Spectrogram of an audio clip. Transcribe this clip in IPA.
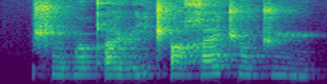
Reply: ʃ ẽ ʔ ũ qʼ e ɭ i t͡ʃʼ ɑ χ æ t͡ʃ õ t͡ʃ y

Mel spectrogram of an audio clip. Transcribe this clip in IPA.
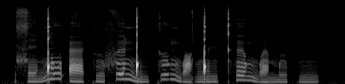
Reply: s e˩ ŋ͡ǃ u˥ ʔ æ˩ k ɯ˩ f ø˥ ŋ͡ǃ i˩ k ɯ˥ ŋʷ ɑ˩ ŋ͡ǃ y˩ kʰ ø˥ ŋʷ æ˩ m ɯ˩ p y˩

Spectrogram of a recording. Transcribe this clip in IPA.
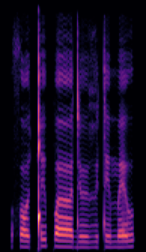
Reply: θ ɔ ə̯ ǃ ɪ p ɐː d øː ɣ ʏ t e m ɛ ʊ̯

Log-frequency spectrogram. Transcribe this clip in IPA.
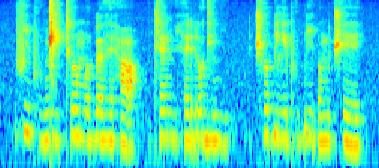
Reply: f i pʰ o̤ ŋ͡ǁ i̤ tʰ ɤ m ɤ ɓ œ ɦ ɛ h ɑ | tʰ ɛ ŋ i̤ h ɛ r o ɡʲ ø ŋ i̤ | t͡ʃʰ ɤ ɓ i lʲ ɛ pʰ ṳ ɓ i ʔ ɤ m ø t͡ʃʰ e

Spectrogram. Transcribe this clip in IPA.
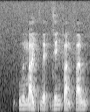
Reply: ʔ u˨˦ ə̯ m a˨˦ j k w ɛ˨˩ k̚ z e˧ n f a˧˩ m f a˨˦ w

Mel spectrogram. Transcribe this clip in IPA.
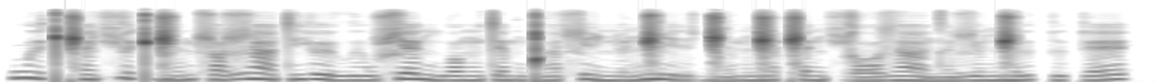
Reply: w ɨ t ǁ ɛ̃ ç ø t ɡ͡ǁ ɛ̃ m ɬ ɒ ɮ ã t j ø v ɨ w ɕ ɛ ŋ w ɔ ŋ t ɛ m ɡ͡ǃ ã ɬ i ɲ ø ŋ͡ǁ i r ɡ͡ǁ ɛ̃ m ŋ͡ǁ ə ǁ ɛ ŋ ç ɔ z ã d ə̃ ɮ ɨ ŋ͡ǁ ɨ k ɨ k ɛ

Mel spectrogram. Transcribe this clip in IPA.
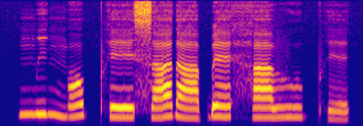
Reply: m i˦ ŋ ɔ˨˦ pʰ eː˨ s a˨˦ ɾ a˨ ɓ ɛ˦ h a˦ v u˦ pʰ ɪ˨

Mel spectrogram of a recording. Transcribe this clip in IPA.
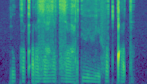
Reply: ɾ u k o qʼ ə ɾ e zˤ ə ʁ z ə tˤ zˤ e ʁ ɾ u tˤ vʲ ɯ vʲ e fʲ u tˤ ǃ e tˤ

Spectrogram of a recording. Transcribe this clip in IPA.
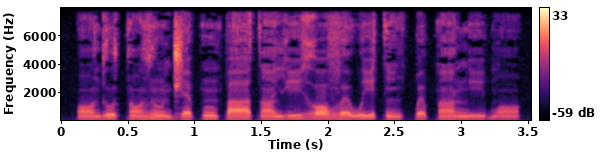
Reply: ɔ̃˨ d u˦ t ɔ̃˨˦ z ũ˦˨ d͡ʒ ɛ˧ p ũ˧ p aː˧ t ã˧ j iː˦ ɣ ɔ˦ v ə˨ w i˦ t ĩ˨ k͡p ə˨ p ã˦ ŋ iː˧ b ɔ̃˧

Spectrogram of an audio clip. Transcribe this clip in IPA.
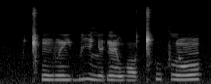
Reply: ǀʰ ũ v ẽ j b i l ɪ ɗ ɛ̃ w ɔ ǀʰ u x l ɔ̃

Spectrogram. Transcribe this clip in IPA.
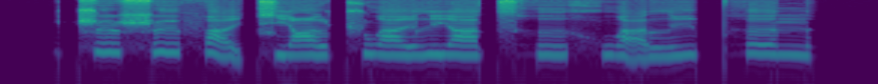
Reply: ʈ͡ʂ ɻ̩˦ ʂ ɻ̩˦ f a̰˨˩ ɪ̯ t͡ɕ j ɑ˨˦ ʊ̯ ʈ͡ʂ w a˨˦ ɪ̯ l j ä˨˦ t͡sʰ ɹ̩˨˦ x w ä̰˨˩ l i˥˨ pʰ ə˥˨ n

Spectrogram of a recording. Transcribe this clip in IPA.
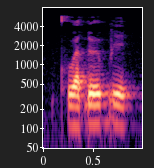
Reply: kʷʰ æ ɗ ɨ b i

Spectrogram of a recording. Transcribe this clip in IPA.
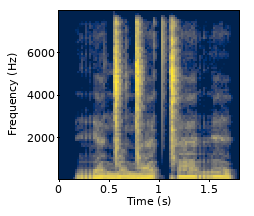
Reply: rʲ ɛ˩˧˩ ŋ͡ǀ ə˦˨ ŋ͡ǀ ɛː˩˧˩ t ǀʰ ɛː˦ r e˦˨

